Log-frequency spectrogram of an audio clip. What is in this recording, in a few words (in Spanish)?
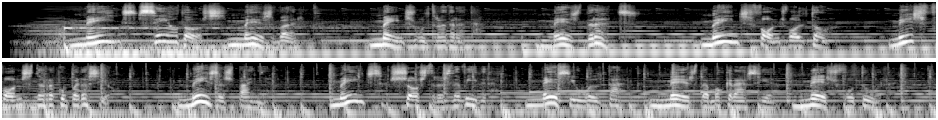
CUÑA DE RADIO BALEAR; PSOE; EUROPEAS 2024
